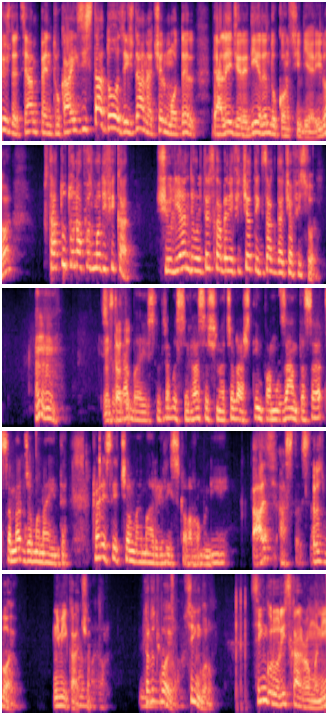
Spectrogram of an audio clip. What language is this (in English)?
Romanian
